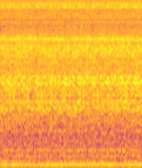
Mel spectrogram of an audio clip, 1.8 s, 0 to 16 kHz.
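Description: A Duramax LB7 diesel pickup engine idles smoothly and steadily at close range, a constant low rumble with no voices over it.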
